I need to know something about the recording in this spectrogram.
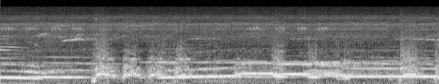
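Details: Chorus of wolf howls with dog barking: several long wavering howls rise and fall over each other, punctuated by quick, uneven barks and yips throughout.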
